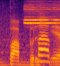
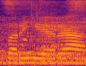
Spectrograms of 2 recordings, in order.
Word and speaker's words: Babriera: Babriera. Babriera. Babriera. Tinanong ko kasi kanina apparently yung nakalagay dito sa atin is Barriera. Oo nga. Pero Bob pala yun.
